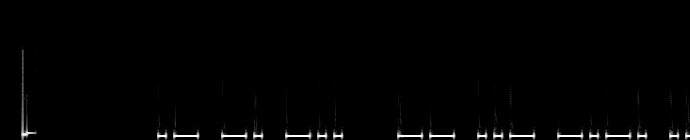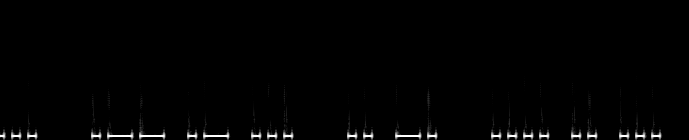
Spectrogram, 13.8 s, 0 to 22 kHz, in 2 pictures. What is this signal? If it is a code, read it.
Morse code, heard as a keyed tone, about 16 wpm, 700 Hz. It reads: AND MUCH WAS IN HIS
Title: Sentences from Top 1000 Words - Review Part 2 - 15wpm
